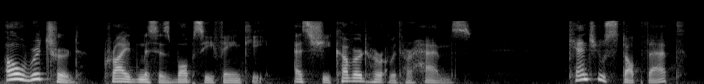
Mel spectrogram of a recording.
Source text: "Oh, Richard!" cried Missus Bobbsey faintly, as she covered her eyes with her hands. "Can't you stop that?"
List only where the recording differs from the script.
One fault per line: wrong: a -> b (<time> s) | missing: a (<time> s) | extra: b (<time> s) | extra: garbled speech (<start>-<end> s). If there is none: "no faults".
missing: eyes (3.9 s)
